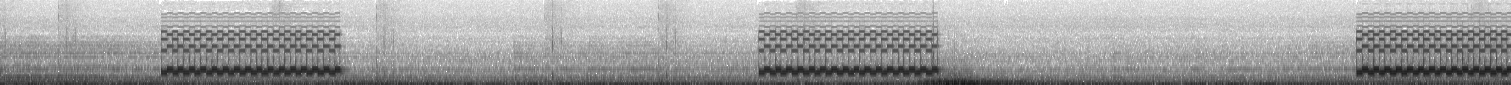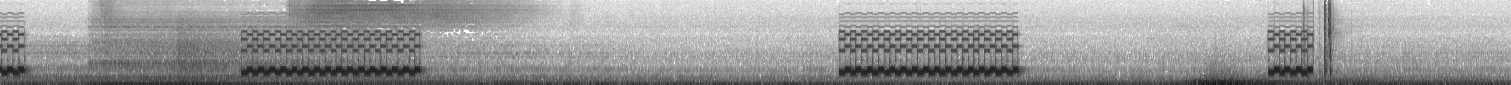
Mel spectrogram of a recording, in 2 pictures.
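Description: Landline desk telephone ringing in bursts of about two seconds, six times, over a low drone. Two deep thuds fall in the gaps. The last ring is cut short near the end as the handset is lifted.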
